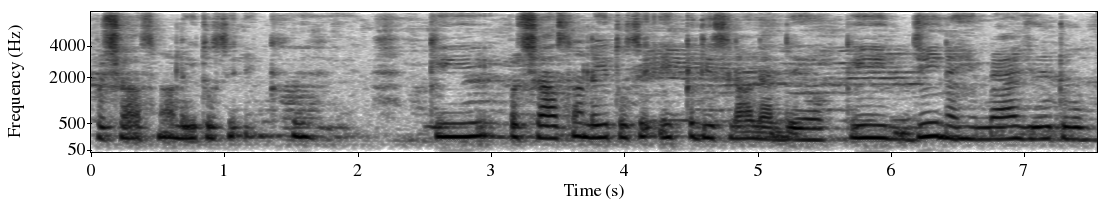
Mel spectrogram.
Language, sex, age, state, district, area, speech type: Punjabi, female, 30-45, Punjab, Ludhiana, urban, spontaneous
